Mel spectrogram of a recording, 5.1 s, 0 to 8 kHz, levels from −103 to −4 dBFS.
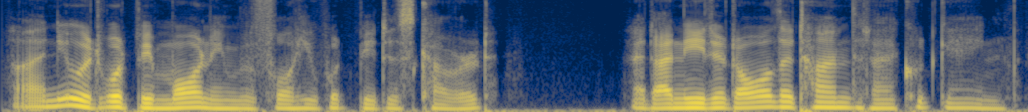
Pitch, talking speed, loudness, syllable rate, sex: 120 Hz, 245 wpm, -18 LUFS, 6.5 syllables/s, male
